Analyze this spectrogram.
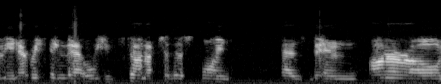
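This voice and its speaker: A man with an American accent at a moderate pace. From Florida. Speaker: singer-songwriter and construction worker. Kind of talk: interview. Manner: halting, many filler words.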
